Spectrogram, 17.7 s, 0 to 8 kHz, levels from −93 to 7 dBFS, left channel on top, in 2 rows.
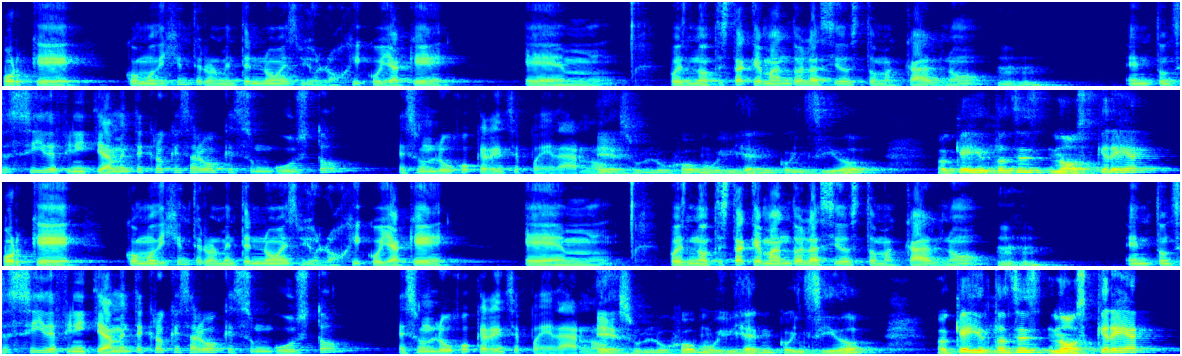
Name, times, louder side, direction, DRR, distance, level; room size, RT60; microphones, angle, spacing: voice 1, 0.0-0.5 0.9-3.3 3.9-7.4 8.4-11.4 11.8-13.4 16.2-16.4, right 3 dB, 25° right, 13 dB, 0.5 m, -38 dB
voice 2, 7.5-7.8 13.3-15.6 15.9-17.3, right 3 dB, 75° right, 14 dB, 0.6 m, -32 dB
17.0 x 7.3 x 2.8 m, 0.72 s
head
